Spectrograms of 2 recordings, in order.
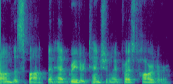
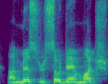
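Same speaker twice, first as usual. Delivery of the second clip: higher, louder tearful cry; grieving father breaking down, choked and tearful; choked out through tears; 7 semitones higher, 6 dB louder than usual. A narrator's reading. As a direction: force the words out through tears. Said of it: "Through his tears, he choked out".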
